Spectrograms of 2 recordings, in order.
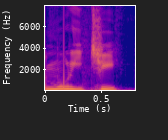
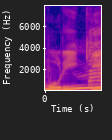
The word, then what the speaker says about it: Muriqi: Si scrive Muriqi, ma si legge Muricci, non Muriqi.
